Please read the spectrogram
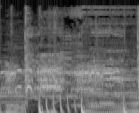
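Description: A gamefowl rooster crowing once, for about a second, starting near half a second in, over background music with deep falling bass notes.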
